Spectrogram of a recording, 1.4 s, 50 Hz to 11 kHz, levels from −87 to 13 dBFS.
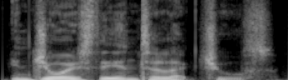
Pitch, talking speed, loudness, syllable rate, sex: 115 Hz, 125 wpm, -15 LUFS, 5.3 syllables/s, male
